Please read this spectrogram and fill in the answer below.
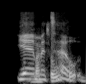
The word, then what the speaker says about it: Mattel: Mattel, M-A-T-T-E-L, Mattel. I don't know how to say it. Mattel? – Yeah, Mattel.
